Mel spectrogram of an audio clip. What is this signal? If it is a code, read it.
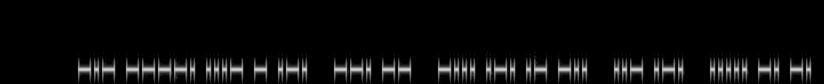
Morse code, heard as a keyed tone, about 30 wpm, 690 Hz. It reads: K9VTR GM BRAD UR 5NN
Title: SOTA QSO Practice 30wpm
